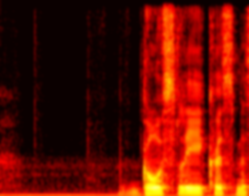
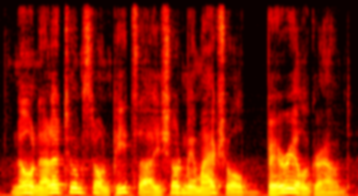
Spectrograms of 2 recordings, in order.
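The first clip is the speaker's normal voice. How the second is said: usual speaking voice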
